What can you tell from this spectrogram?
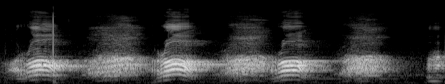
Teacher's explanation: একটা সিফাত হচ্ছে তাকরার। তাকরার মানে হলো একটু কম্পন সৃষ্টি হবে।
